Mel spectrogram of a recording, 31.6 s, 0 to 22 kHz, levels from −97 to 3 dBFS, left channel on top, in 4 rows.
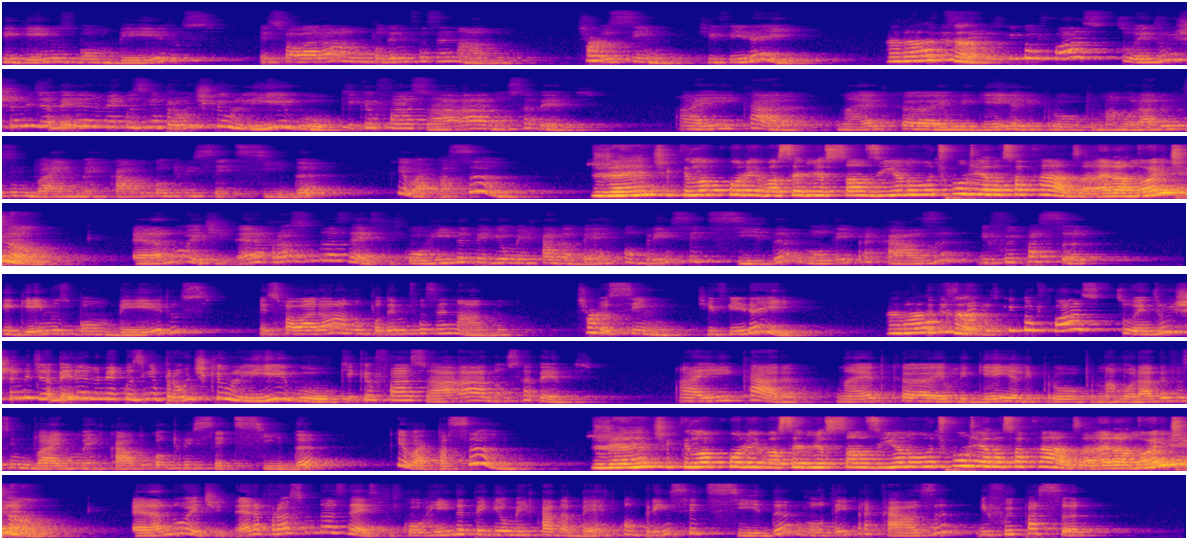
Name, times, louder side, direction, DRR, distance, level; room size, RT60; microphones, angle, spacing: voice 1, 0.0-1.3 1.7-3.4 4.0-5.3 6.1-11.7 12.4-17.9 18.4-19.2 23.6-23.9 24.6-30.9, right 3 dB, 70° right, 8 dB, 0.5 m, -27 dB
voice 2, 5.9-6.6 19.7-24.0, equal, 5° left, 2 dB, 0.4 m, -17 dB
3.9 x 2.7 x 2.6 m, 0.70 s
head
